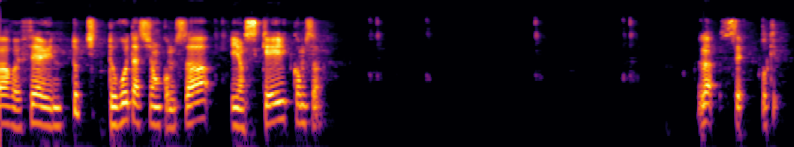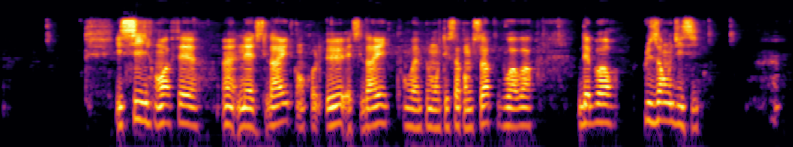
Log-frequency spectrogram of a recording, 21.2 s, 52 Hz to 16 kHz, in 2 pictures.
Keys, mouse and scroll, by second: 1.3 r, 3.3 s, 5.7-7.5 drag, 7.5 s, 8.8 z, 9.2 scroll down 1, 9.4 middle click, 9.8 Tab, 10.1-11.3 middle drag, 11.3 scroll up 1, 11.6 Tab, 12.3 alt+right click, 13.1 alt+right click, 13.9 ctrl+e, 17.8-21.0 middle drag, 21.0 Tab.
